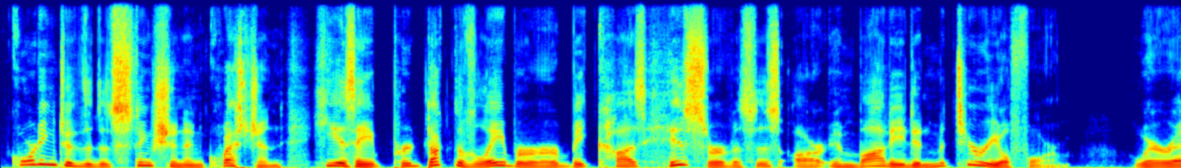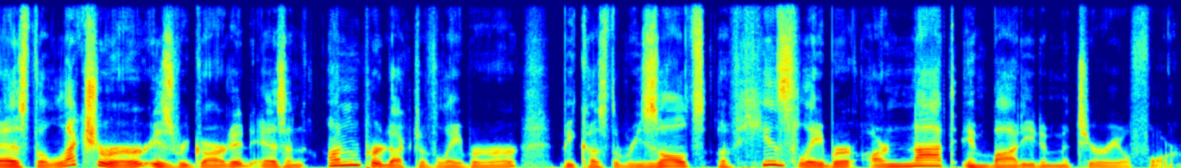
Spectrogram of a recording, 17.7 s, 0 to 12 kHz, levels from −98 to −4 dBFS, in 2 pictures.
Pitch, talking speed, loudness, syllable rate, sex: 145 Hz, 135 wpm, -19 LUFS, 4.9 syllables/s, male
